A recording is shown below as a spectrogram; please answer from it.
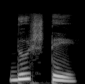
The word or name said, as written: ದುಷ್ಟೆ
